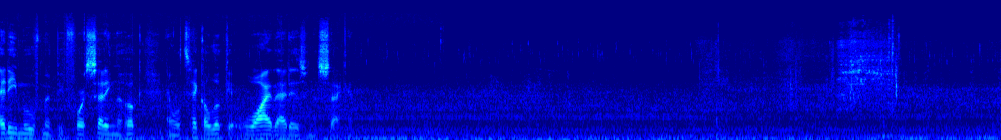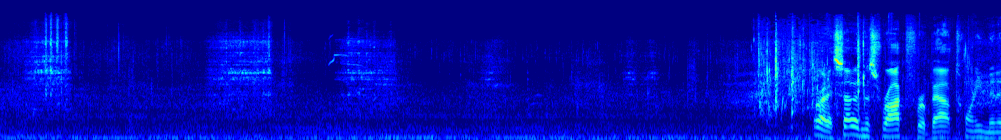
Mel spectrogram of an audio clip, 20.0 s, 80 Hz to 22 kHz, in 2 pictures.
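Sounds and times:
kayak on water rumble: 0:00.0 - 0:20.0
fishing gear scraping: 0:08.3 - 0:09.1, 0:10.1 - 0:10.9, 0:12.0 - 0:14.2.

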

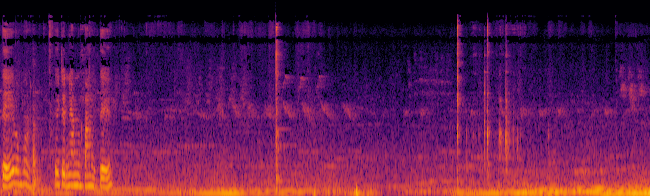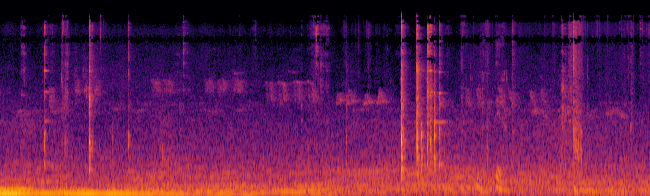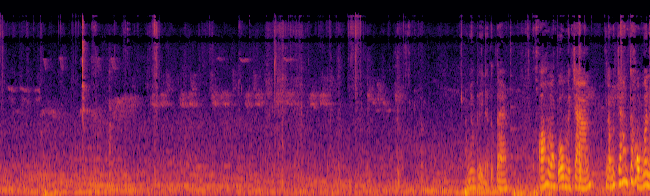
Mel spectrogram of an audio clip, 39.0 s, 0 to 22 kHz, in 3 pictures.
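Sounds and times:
birds chirping: 0:00.0 - 0:39.0
spoon and dishes clinking: 0:09.1 - 0:10.6, 0:21.0 - 0:22.4, 0:24.2 - 0:24.8.

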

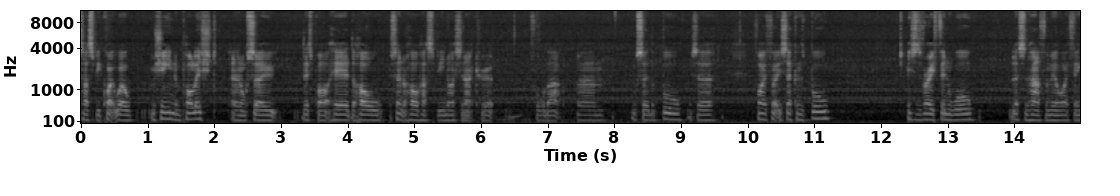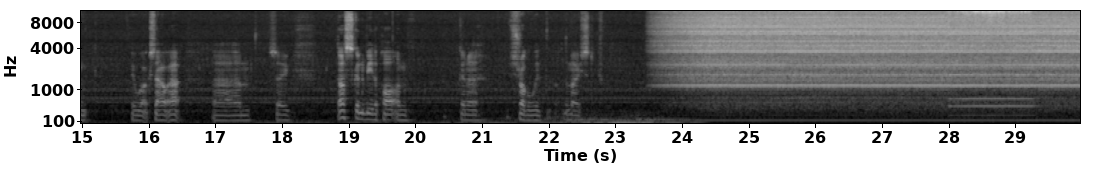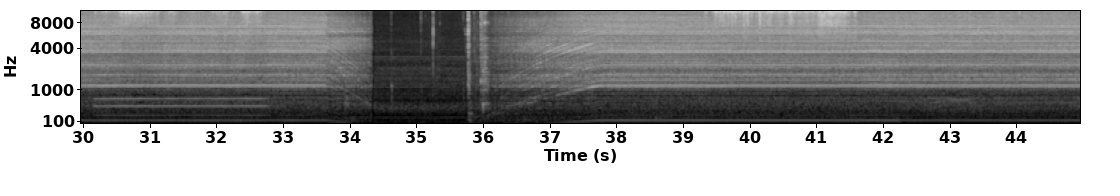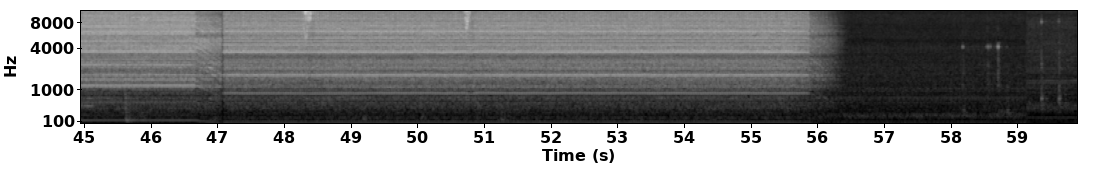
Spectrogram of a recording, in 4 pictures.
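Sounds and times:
cutting tool hissing on metal: 0:23.5 - 0:34.4, 0:36.2 - 0:49.6
lathe motor whine: 0:23.5 - 0:34.4, 0:35.9 - 0:56.4.

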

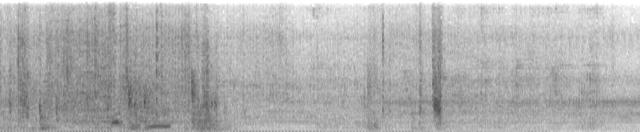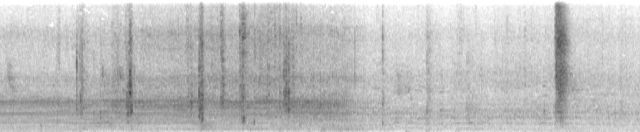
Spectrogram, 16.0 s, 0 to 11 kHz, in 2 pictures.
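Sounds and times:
engine running: 0:00.0 - 0:16.0
faint voices: 0:08.6 - 0:15.9.

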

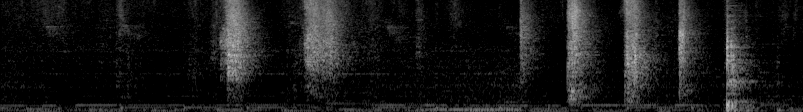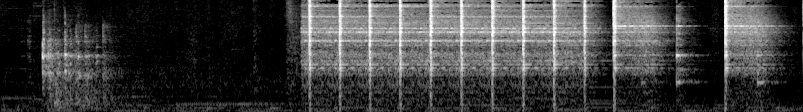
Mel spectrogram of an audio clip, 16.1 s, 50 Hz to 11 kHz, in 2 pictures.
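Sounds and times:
hammer blows on metal hub: 0:11.0 - 0:16.0.

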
